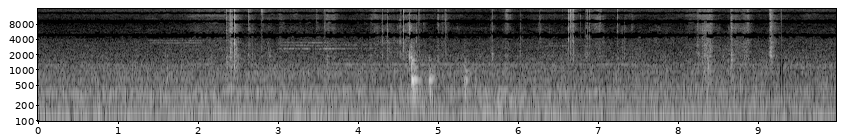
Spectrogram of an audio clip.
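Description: A burning JanSport backpack crackling, with scattered pops and a sharper pop about halfway through, over a steady low rumble.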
